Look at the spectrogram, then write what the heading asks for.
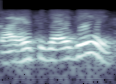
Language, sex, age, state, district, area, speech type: Hindi, male, 45-60, Uttar Pradesh, Lucknow, rural, conversation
